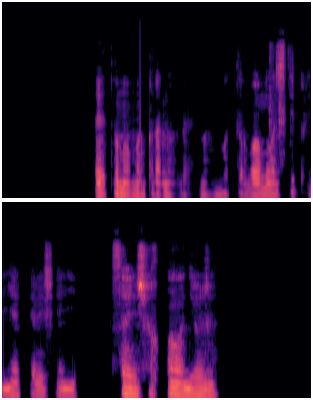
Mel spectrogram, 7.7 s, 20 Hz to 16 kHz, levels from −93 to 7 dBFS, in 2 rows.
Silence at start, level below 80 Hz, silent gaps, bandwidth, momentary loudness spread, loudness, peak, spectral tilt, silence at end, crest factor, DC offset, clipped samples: 1.15 s; -64 dBFS; 2.41-2.46 s, 2.84-2.93 s, 3.70-3.74 s, 4.10-4.21 s, 4.81-5.16 s, 5.85-5.92 s; 7.8 kHz; 22 LU; -31 LUFS; -10 dBFS; -5.5 dB/octave; 1.2 s; 24 dB; under 0.1%; under 0.1%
